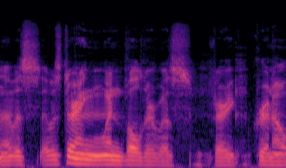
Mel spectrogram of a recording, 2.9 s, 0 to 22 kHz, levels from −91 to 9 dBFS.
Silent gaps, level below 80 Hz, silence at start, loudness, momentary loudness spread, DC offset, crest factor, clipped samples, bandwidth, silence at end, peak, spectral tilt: none; -54 dBFS; 0 s; -29 LUFS; 10 LU; under 0.1%; 18 dB; under 0.1%; 12.5 kHz; 0 s; -10 dBFS; -6 dB/octave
